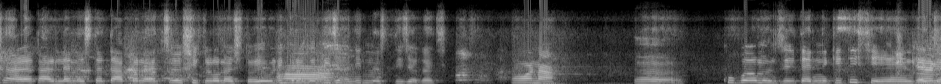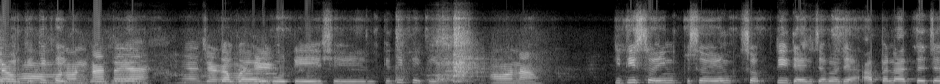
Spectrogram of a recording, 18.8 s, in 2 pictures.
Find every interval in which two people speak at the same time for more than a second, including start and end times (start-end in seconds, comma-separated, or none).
9.1-10.8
